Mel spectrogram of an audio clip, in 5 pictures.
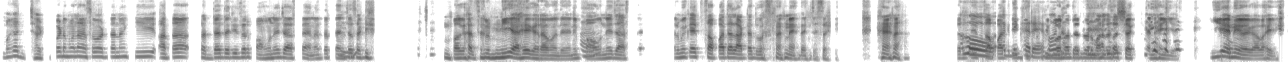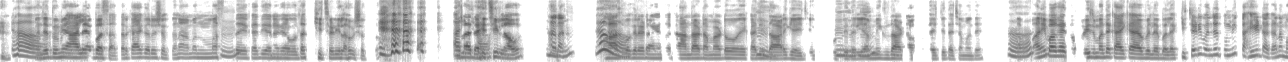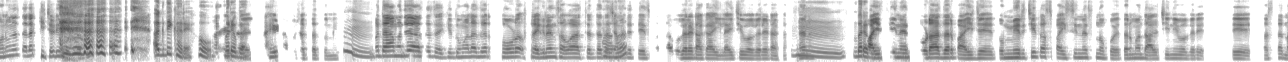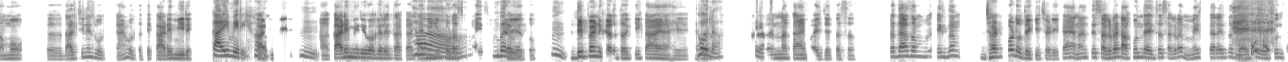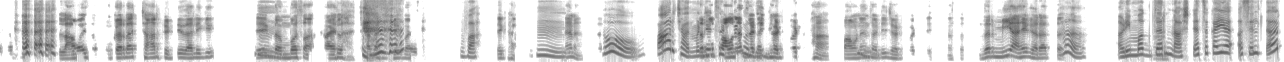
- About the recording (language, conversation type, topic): Marathi, podcast, स्वयंपाक करायला तुम्हाला काय आवडते?
- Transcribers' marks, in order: chuckle; other background noise; laughing while speaking: "बघा जर मी आहे घरामध्ये"; laughing while speaking: "बसणार नाही त्यांच्यासाठी आहे ना"; laughing while speaking: "तर मला शक्य नाहीये"; in Hindi: "ये नहीं होएगा भाई"; chuckle; laugh; laughing while speaking: "लावू शकतो"; laugh; laughing while speaking: "त्याला द्यायची लावून"; tapping; laugh; unintelligible speech; laugh; laughing while speaking: "खायला चला घे भाई"; laugh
